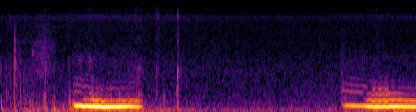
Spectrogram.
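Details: Extremely loud snores from a sleeping cat in a small quiet room, two steady low humming breaths about two and a half seconds apart, each a buzzy tone held near a second.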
